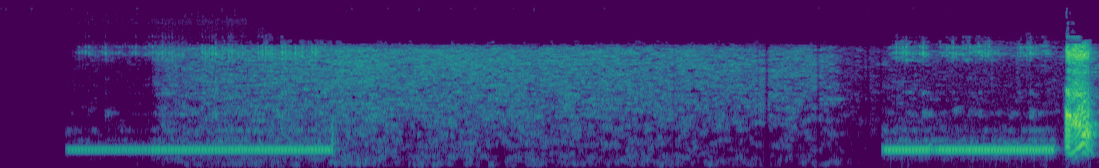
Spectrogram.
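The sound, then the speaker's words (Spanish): Ringback tone of an outgoing telephone call: two long, steady, even tones, the first about two seconds and the second over a second, separated by several seconds of faint hiss, ending with a brief sharp burst. “Vamos a ver si Memo lo contesta.”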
